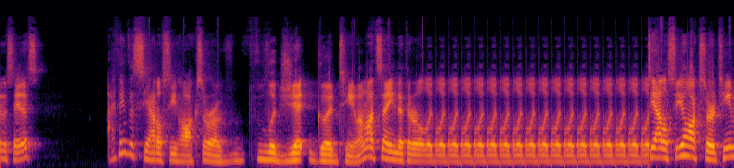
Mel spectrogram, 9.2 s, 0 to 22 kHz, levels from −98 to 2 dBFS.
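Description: A broken-record loop runs from 5.44 s to 8.11 s: a 0.16 s fragment of the speech repeats exactly, back to back, 17 times. The playback or stream likely stalled and kept resending its last buffered piece, so the speech that belonged there is lost.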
